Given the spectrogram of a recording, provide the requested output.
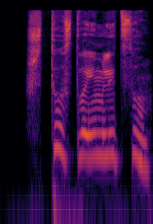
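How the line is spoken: Frightened question. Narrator (Russian): спросила я испуганно

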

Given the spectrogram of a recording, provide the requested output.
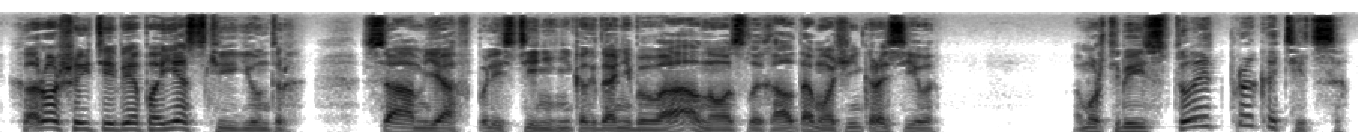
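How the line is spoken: Cheerful suggestion. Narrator (Russian): весело предложил

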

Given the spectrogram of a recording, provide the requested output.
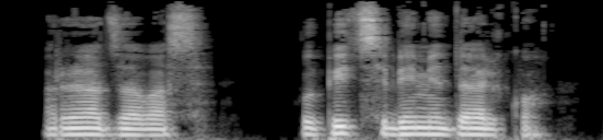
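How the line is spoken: Grumbled. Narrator (Russian): буркнул Эдя

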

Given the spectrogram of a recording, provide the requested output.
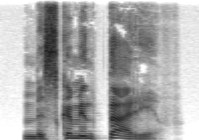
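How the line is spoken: Growling. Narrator (Russian): рыкнул

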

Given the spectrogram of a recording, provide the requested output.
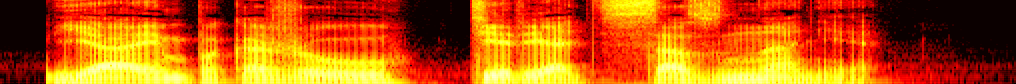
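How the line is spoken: Gloomy muttering. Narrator (Russian): перевел дух, мрачно пробормотал

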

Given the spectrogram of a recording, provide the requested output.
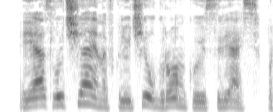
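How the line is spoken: Grumbling. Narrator (Russian): проворчал

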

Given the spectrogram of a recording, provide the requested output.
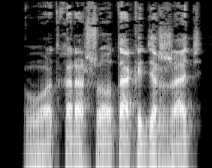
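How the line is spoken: Approving grumble. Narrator (Russian): одобрительно проворчал Фроуд

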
